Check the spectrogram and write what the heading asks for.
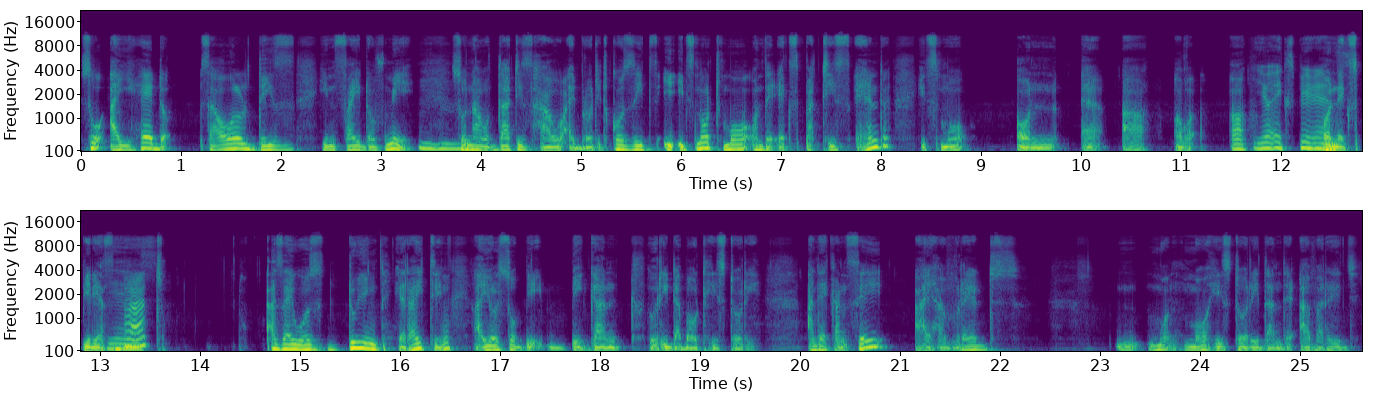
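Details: Adult man who stammers; he says his stammering is genetic, inherited from his mother, and at times acute; word and part-phrase repetitions are heard; stuttering.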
